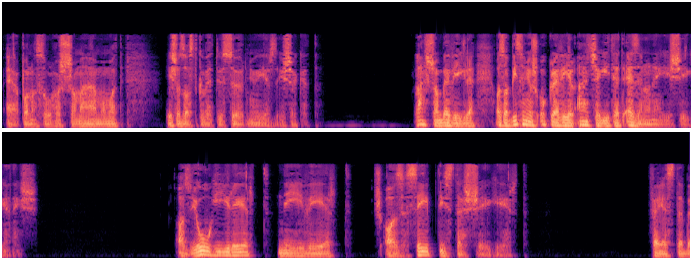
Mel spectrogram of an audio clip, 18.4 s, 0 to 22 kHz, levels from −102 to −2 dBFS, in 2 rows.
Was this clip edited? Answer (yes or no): yes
